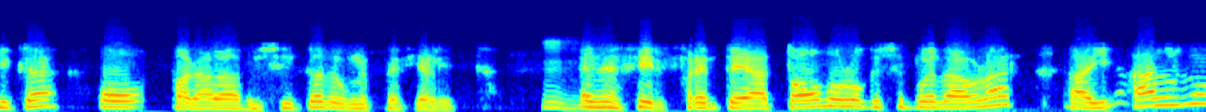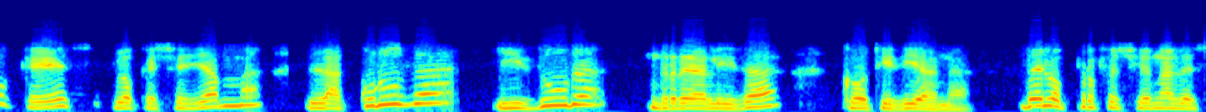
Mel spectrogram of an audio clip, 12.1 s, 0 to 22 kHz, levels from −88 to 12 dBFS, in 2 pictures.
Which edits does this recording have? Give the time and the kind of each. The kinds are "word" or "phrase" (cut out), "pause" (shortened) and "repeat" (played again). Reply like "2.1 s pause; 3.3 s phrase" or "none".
5.3 s pause; 7.5 s pause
